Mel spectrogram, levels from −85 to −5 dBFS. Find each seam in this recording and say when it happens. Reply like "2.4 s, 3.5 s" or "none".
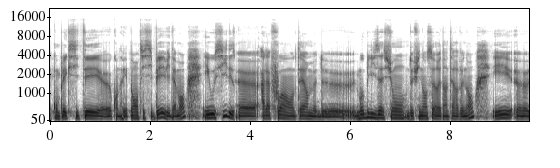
3.7 s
